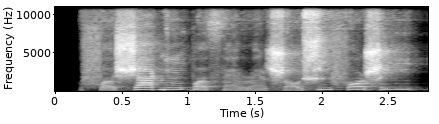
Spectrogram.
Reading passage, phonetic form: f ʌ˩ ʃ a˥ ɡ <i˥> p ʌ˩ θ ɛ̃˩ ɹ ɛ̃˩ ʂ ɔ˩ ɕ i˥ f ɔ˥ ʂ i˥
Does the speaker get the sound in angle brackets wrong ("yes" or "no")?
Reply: yes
